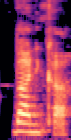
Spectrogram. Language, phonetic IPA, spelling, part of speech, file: Polish, [ˈbãɲka], bańka, noun, Pl-bańka.ogg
